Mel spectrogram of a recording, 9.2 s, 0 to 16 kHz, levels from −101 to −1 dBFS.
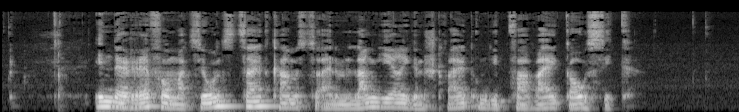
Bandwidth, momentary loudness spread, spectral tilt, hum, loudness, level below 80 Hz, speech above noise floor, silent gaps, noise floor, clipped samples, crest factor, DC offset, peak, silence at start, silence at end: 11.5 kHz; 15 LU; -5 dB/octave; none; -23 LUFS; -48 dBFS; 45 dB; none; -68 dBFS; under 0.1%; 18 dB; under 0.1%; -6 dBFS; 0.15 s; 1.35 s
